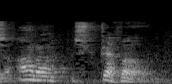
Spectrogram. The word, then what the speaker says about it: anastrepho: The first word is anastrepho.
